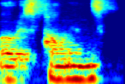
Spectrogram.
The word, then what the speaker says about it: modus ponens: that they gave it this fancy latin name modus ponens is how that's pronounced and so here's the modus ponens argument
